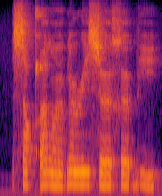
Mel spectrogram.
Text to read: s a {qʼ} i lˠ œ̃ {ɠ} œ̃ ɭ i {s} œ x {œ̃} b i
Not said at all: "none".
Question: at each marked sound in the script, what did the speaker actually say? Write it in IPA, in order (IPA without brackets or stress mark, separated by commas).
qʼ, ɠ, s, œ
